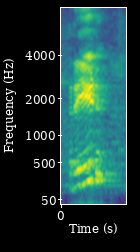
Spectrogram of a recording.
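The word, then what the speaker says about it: read: Negative में क्या करेंगे, Ram will not have रीड book. रीड मतलब रेड, वो स्पेलिंग एक ही है, रीड रेड रेड पढ़ते हैं उसको ठीक है।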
